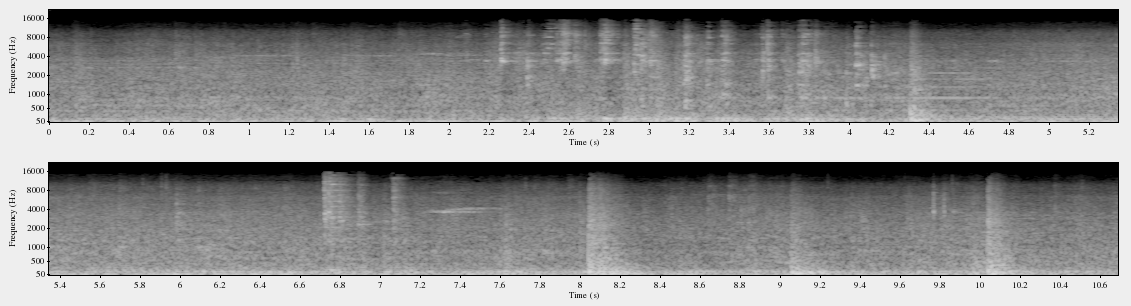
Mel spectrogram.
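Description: Steady low rumble of street traffic, with scattered sharp clicks and knocks: a quick run of them about two to three seconds in, and the loudest knock about eight seconds in.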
